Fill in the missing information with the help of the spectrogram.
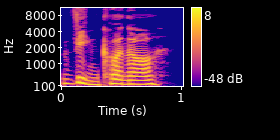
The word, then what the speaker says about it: vincono: And we're going back to the hard C sound there of vincono. Vinco and vincono. Because, of course, the C is followed by an O and not an I or an E. And that's our Italian pronunciation rules coming into play there.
